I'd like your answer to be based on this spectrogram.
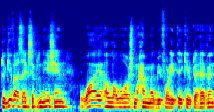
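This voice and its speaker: A man's dark, mellow tone at a fairly quick pace, with audible room echo. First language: not English. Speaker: religious commentator. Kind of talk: mocking commentary. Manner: animated.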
